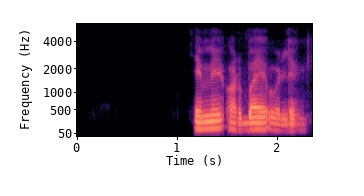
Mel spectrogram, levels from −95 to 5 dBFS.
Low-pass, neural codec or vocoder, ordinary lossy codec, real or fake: 5.4 kHz; autoencoder, 48 kHz, 32 numbers a frame, DAC-VAE, trained on Japanese speech; none; fake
